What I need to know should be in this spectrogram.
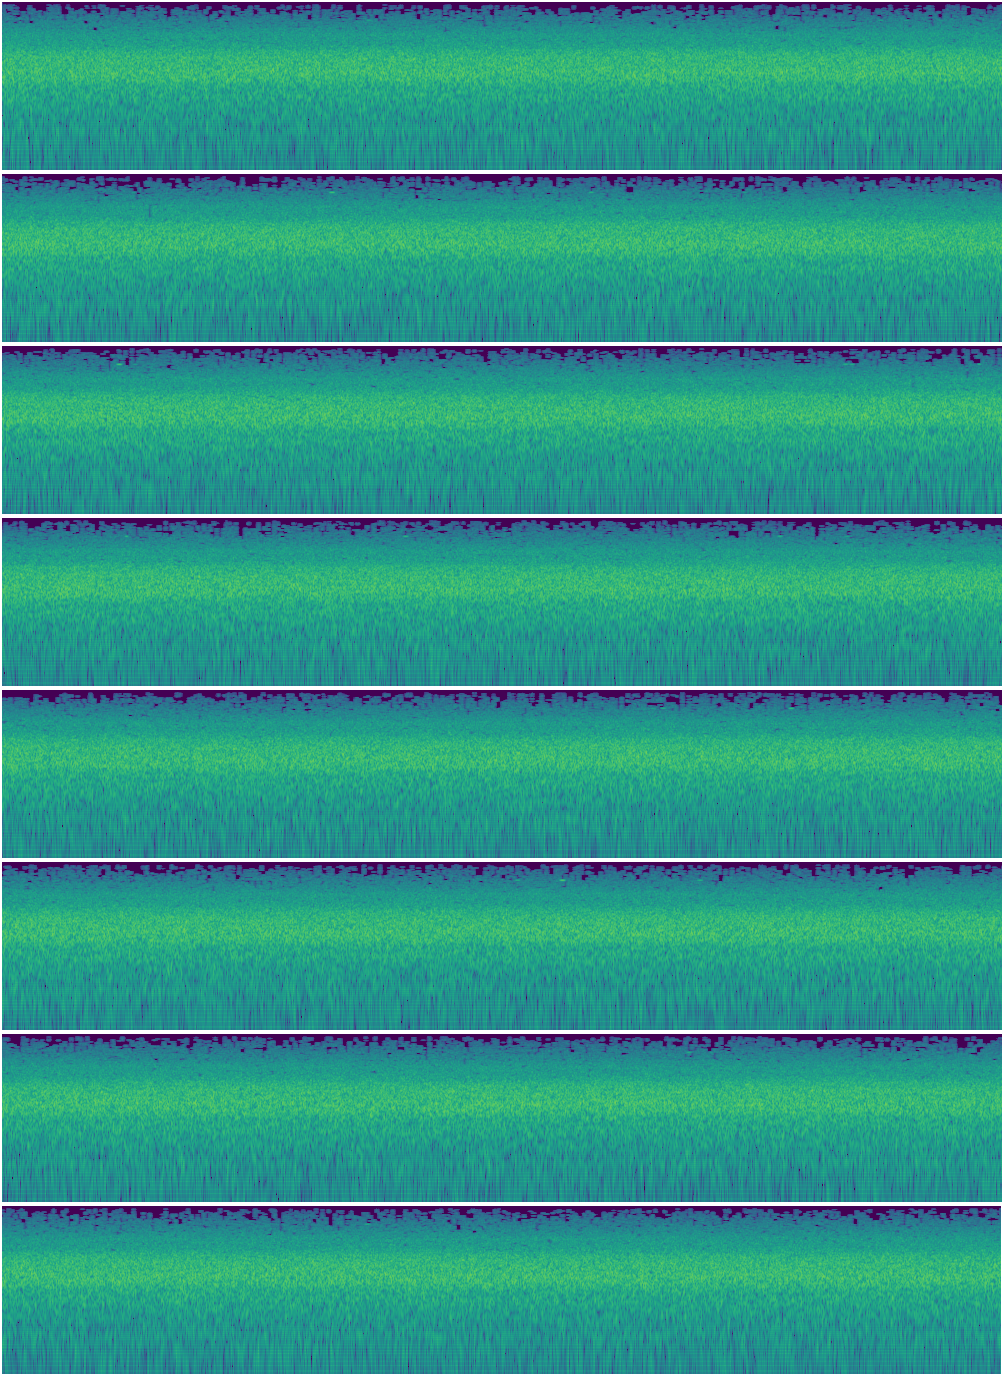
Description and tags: Heavy Rain – Silence, Ambiance, Air, Tone, Buzz, Noise
This is a series of sounds created using brown or Brownian noise to generate 'silence' that can be put into the background of videos (or other media). The names are just descriptive to differentiate them and don’t include any added sounds. If the sound of one is close, then try others in the pack.
Air, Ambiance, Artificial, Background, Buzz, Generated, Noise, Plain, Silence, Simple, Soundtrack, Tone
